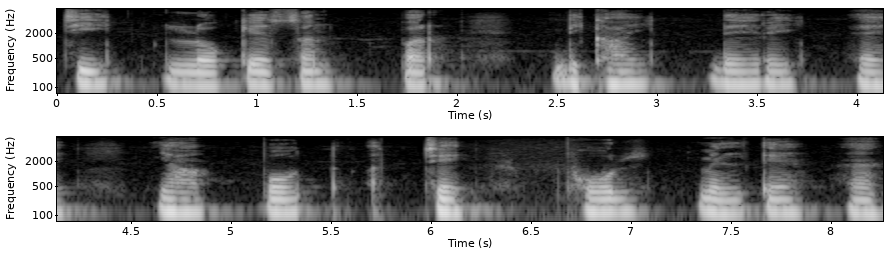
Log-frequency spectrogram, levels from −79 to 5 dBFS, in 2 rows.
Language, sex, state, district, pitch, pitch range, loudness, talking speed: Hindi, male, Rajasthan, Jaipur, 120 Hz, 120-125 Hz, -21 LUFS, 95 wpm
